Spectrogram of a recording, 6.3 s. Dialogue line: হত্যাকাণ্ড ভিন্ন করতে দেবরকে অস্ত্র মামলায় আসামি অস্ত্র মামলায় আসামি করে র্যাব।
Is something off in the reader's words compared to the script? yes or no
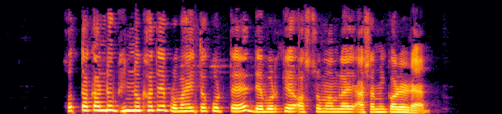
yes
